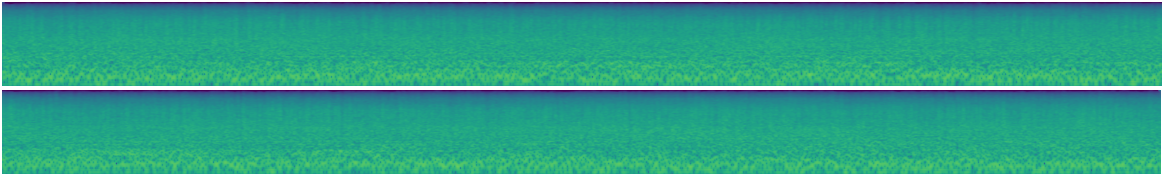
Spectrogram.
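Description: Piper Pawnee towplane's engine and propeller running steadily at high power while towing a glider, with a deep, even drone and wind noise.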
